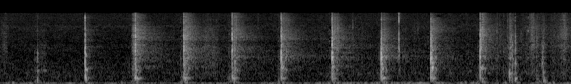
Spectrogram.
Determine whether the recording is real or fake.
fake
